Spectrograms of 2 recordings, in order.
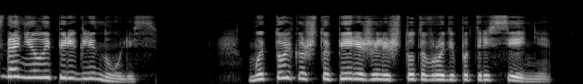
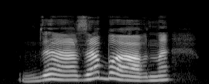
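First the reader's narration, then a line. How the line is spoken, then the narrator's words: Drawled. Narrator (Russian): протянул я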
